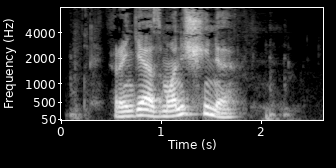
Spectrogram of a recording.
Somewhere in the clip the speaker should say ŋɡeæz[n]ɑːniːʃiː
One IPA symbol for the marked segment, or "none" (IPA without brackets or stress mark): m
